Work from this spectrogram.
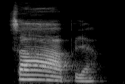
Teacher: ударение падает на первый слог цапля · В слове «цапля» два слога – ца-пля. Позиция звука «ц» в начале, ударение падает на первый слог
